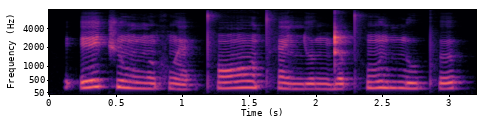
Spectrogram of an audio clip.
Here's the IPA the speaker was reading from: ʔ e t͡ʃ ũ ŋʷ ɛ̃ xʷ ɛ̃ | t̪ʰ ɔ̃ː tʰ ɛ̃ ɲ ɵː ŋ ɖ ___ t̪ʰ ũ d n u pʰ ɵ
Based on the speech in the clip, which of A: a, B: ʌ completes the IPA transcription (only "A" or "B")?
B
